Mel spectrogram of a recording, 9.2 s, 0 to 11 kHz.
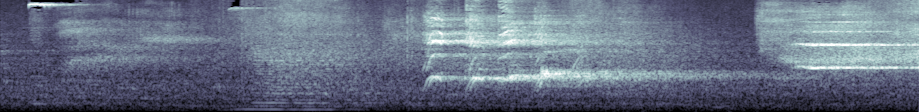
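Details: Beluga Niko training at Port of Nagoya Public Aquarium on 25 February 2024: brief high whistle tones, a low faint hum, then a loud buzzy harmonic call near mid-clip lasting about three seconds, and another starting near the end.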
